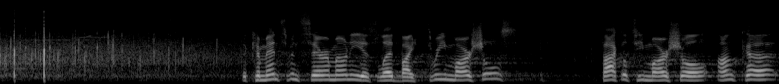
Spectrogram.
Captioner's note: applause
